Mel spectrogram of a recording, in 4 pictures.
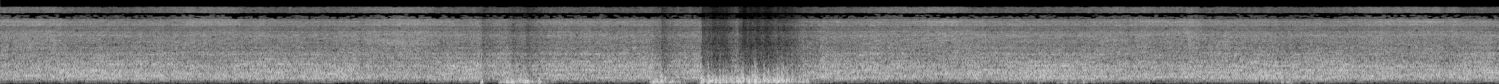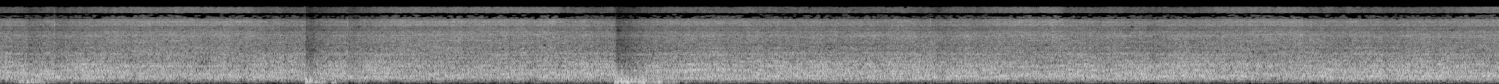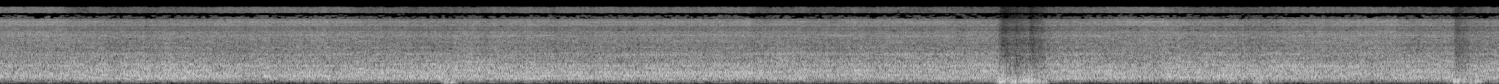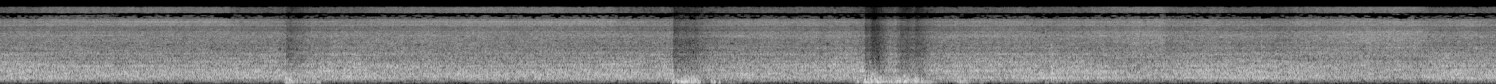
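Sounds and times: brush through hair: 0:00.0 - 0:59.9
hair dryer blowing: 0:00.0 - 0:59.9.

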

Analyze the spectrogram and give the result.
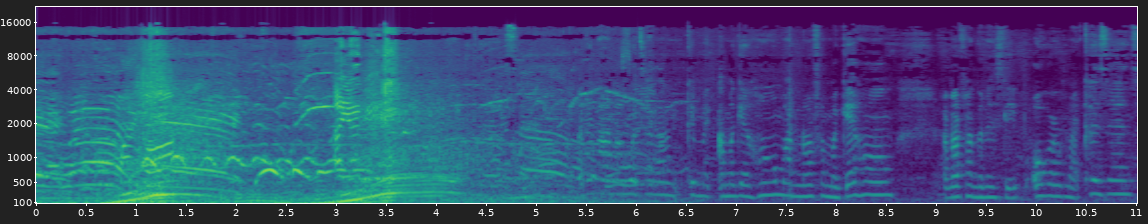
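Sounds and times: car engine revving: 0:00.0 - 0:06.5.

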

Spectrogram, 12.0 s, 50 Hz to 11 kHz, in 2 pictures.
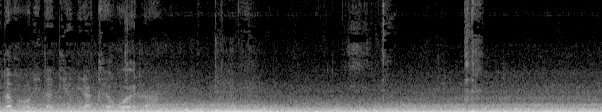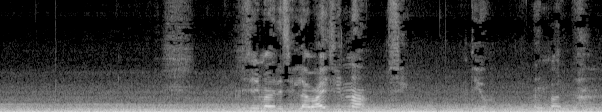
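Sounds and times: car engine and road noise: 0:00.0 - 0:12.0.

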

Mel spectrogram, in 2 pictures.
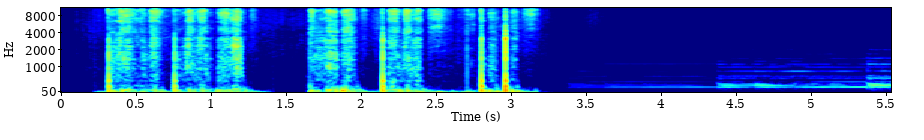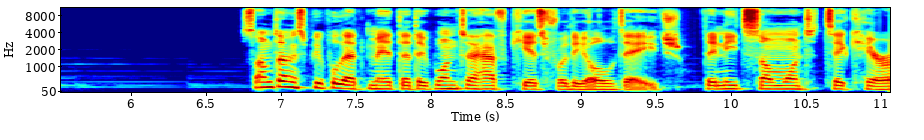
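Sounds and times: pen scratching on paper: 0:00.2 - 0:03.3
sustained music chord: 0:03.4 - 0:11.0.

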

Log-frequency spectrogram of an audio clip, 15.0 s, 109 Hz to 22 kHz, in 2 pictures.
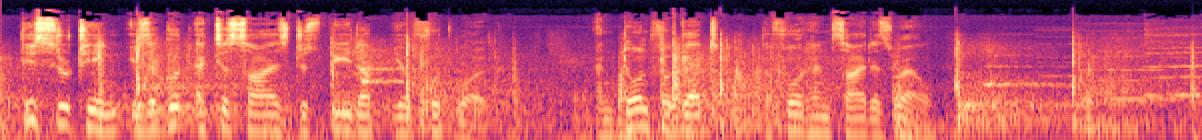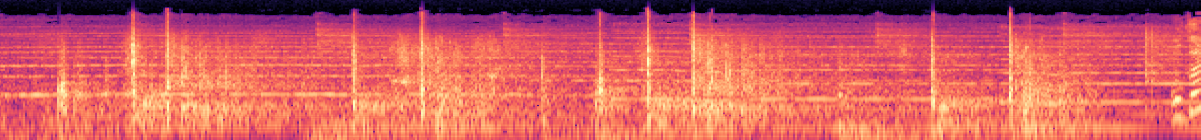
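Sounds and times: racket hitting squash ball: 0:00.0 - 0:04.8, 0:05.6 - 0:14.8
background music: 0:00.0 - 0:15.0
ball hitting wall: 0:05.6 - 0:14.8.

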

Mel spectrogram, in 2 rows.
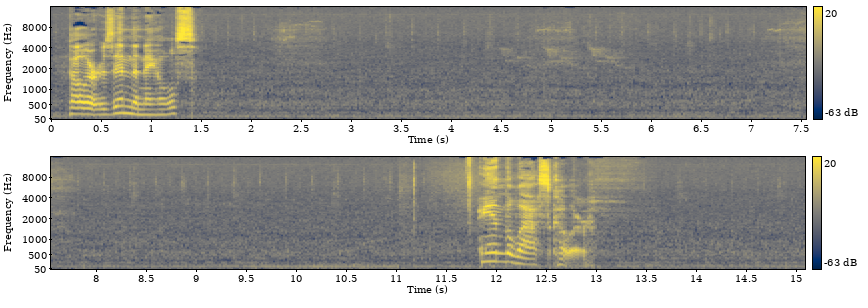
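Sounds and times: steady low hum: 0:00.0 - 0:15.0
light scratches and clicks: 0:01.7 - 0:11.9.

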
